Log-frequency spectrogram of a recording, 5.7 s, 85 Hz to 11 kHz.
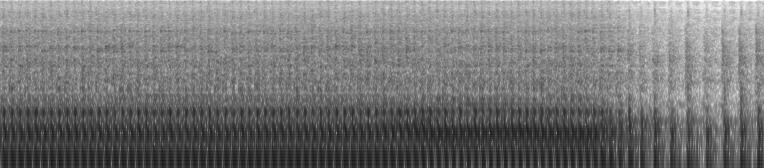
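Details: Kawasaki KZ440 project bike, charged battery and new spark plugs: fast steady pulsing run for about four seconds, then beats slow, weaken and falter as it dies; starts but won't idle, cause unknown.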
